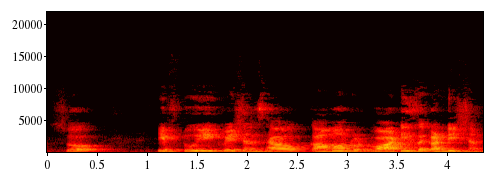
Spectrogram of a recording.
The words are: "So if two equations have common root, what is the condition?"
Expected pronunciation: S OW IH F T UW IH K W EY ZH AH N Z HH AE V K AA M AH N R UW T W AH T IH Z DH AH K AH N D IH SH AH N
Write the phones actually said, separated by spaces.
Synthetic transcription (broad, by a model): S OW IH F T UW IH K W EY SH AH N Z HH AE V K AA M AH N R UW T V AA T IH Z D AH K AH N D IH SH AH N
